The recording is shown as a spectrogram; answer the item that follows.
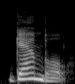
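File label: "gamble", English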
